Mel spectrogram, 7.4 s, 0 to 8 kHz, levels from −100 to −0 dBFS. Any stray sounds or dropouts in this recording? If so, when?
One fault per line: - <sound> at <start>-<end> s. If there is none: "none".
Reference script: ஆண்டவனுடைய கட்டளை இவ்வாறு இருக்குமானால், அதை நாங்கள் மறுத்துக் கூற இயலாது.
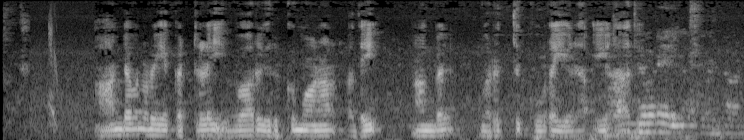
- chirp at 0.5-0.6 s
